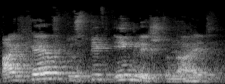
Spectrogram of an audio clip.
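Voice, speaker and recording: A Russian man speaking English as a second language, giving a halting seminar introduction with many pauses. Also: high voice, sing-song, very noisy. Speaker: lecturer. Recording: roomy echo from far off.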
